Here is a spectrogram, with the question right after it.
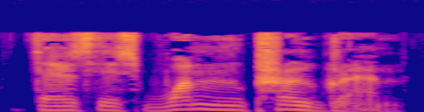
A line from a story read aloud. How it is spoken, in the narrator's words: he told Harry in a low voice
